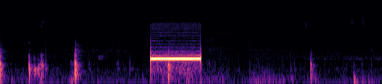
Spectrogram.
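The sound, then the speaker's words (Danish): A single steady electronic ringback tone of an unanswered phone call sounds for about a second, loud, surrounded by faint scattered clicks and handling noises with no one speaking. “Altså, han har også stoppet med at tage den nu, når vi ringer.”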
